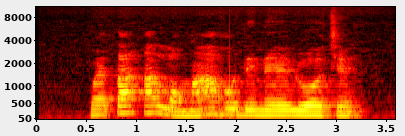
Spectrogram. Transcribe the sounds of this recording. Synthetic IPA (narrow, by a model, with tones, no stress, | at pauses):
wʷe˨ta˦ʔa˦lɔ˨ma˨a˦ɦʊ˦dɪ˦ne˦lu˦o˦t͡ʃe˦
